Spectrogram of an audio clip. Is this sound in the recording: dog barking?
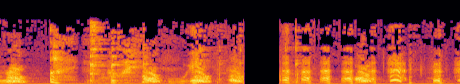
yes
